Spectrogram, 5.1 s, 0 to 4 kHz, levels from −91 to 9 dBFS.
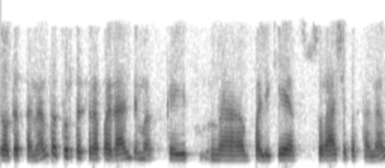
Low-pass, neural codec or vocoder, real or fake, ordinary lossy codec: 3.6 kHz; none; real; MP3, 32 kbps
